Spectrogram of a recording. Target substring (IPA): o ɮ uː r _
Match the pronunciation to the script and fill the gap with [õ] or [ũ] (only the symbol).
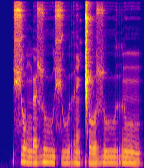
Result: ũ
